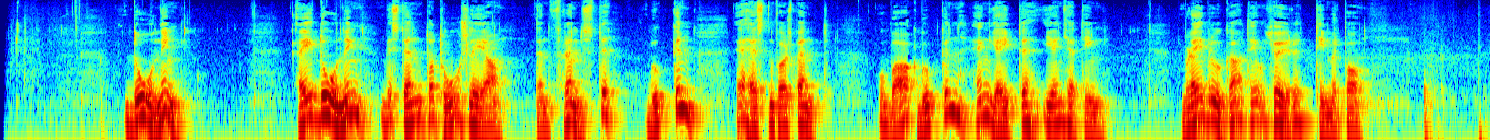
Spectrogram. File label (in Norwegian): "doning", Numedalsmål; BLei bruka te o kjøyre timmer på.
